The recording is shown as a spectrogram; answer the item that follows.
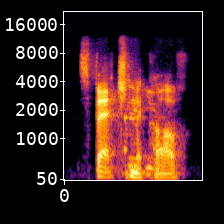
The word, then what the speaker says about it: Svechnikov: Now, I do want to correct myself. – Svechnikov.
